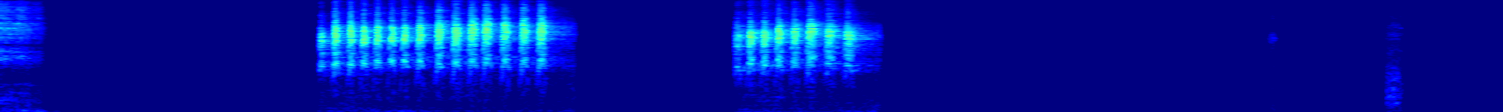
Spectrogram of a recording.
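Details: Lesser green leafbird in energetic song, its material drawn from imitations of other birds. Two harsh, rapid rattling bursts are heard, followed by silence and faint clicks.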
